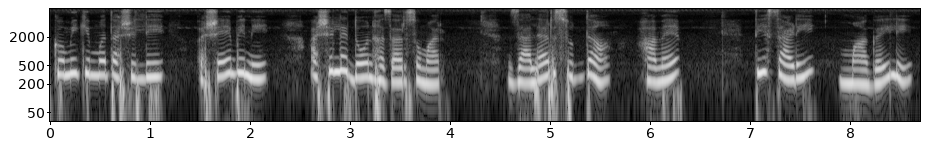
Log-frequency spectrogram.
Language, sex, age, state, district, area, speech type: Goan Konkani, female, 18-30, Goa, Canacona, urban, spontaneous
